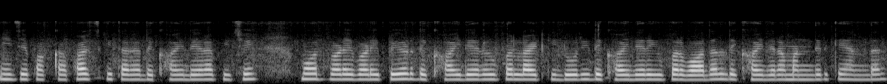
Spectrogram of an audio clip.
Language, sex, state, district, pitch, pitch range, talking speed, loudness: Hindi, female, Chhattisgarh, Korba, 230 Hz, 225-235 Hz, 235 wpm, -18 LUFS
